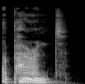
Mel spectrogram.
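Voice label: "apparent", British English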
